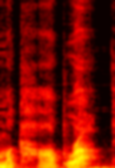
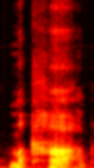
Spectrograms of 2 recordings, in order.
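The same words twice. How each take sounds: First: The ending is said the English way. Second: The ending is said the French way. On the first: "we anglicize the R E to macabre" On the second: "as close as we can come to the French"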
